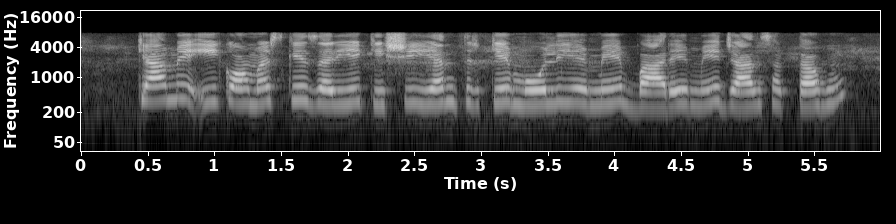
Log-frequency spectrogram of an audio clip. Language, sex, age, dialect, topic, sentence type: Hindi, female, 18-24, Marwari Dhudhari, agriculture, question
